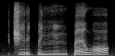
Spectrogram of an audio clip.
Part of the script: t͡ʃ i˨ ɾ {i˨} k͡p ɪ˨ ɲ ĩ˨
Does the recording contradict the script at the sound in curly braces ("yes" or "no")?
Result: no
